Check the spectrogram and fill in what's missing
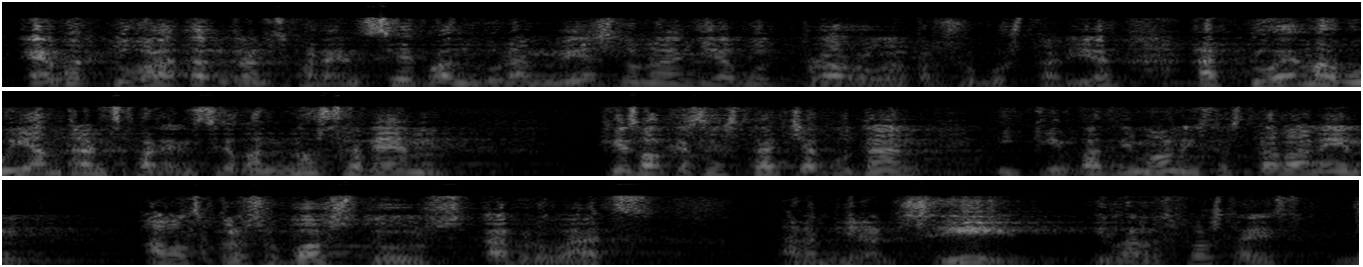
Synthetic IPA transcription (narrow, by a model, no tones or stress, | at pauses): ɛmək̚t̪uat̪ənt̪ɾənspəɾɛnsiəkwand̪uɾanmezd̪unaɲəɣut̪̚pɾɔruɣ̞əpɾəsupust̪a̰ɾiəːk̚t̪uɛməβ̞ujəmt̪ɾənspəɾɛnsiəkwanːosəβɛm | kezəlˠkəsəst̪aəzəkut̪anikimpət̪ɾimɔnisəst̪aβənen | əlˠspɾəsupɔst̪uzəpɾṵβ̞a̰t͡s | a̰ɾəmd̪iɾansiilərəspɔst̪əes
